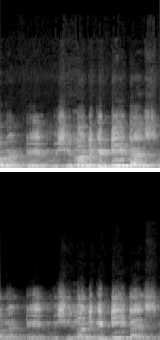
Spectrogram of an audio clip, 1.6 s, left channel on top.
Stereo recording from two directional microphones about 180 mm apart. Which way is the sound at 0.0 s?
15° left (ahead or behind).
